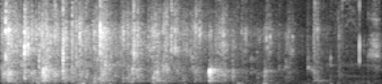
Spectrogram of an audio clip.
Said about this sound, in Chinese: 好，那我们就下面有热烈的掌声欢迎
